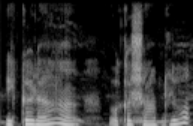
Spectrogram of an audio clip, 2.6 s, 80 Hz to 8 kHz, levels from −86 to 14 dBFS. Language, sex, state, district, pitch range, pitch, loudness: Telugu, female, Andhra Pradesh, Annamaya, 215-245 Hz, 225 Hz, -16 LUFS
